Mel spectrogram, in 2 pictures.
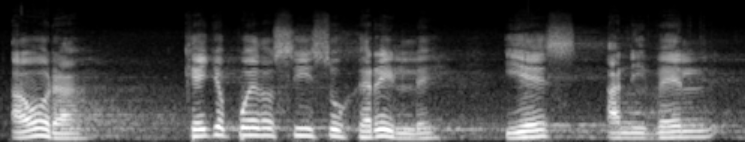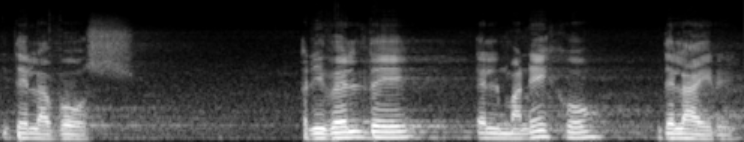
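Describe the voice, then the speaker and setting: A man's voice: medium pitch, takes it slowly, pauses often. A man with a Dominican accent leading a parish training class, explaining points and asking rhetorical questions. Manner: didactic, poses rhetorical questions and demonstrates. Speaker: course facilitator. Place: parish hall. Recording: reverberant hall, dull lo-fi sound.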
